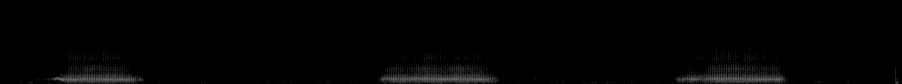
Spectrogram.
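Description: Three steady, buzzing snores about three seconds apart, roughly twenty breaths a minute, with quiet room between them.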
